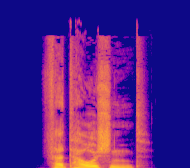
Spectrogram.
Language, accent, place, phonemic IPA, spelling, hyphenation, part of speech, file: German, Germany, Berlin, /fɛɐ̯ˈtaʊ̯ʃənt/, vertauschend, ver‧tau‧schend, verb, De-vertauschend.ogg
- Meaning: present participle of vertauschen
